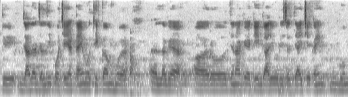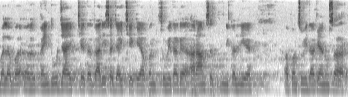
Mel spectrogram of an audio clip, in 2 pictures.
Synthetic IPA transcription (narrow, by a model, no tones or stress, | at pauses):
kid͡ʒjaːd̪ad͡ʒəld̪ipɔ̃ɦʊ̃t͡ʃɛjaʈaːɪmot̪ʰikəmɦue | ləɡe | ɔːɾd͡ʒenakekiɡaːɾioɾisẽd͡ʒaːjt͡ʃʰɛkəɦĩbʱumeləbəkəɦĩd̪uːɾd͡ʒaekt͡ʃʰɛt̪ɔɡaːɾisẽd͡ʒaːjt͡ʃʰɛkiəpənsuʋid̪ʱakea̰ːɾaːmsẽnɪkəld͡ʒie | əpənsuʋid̪ʱakeənusaːɾ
